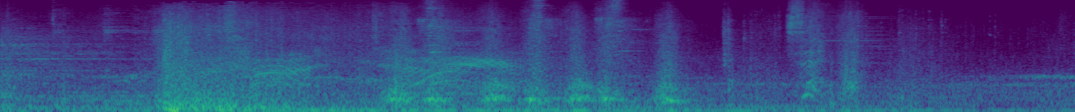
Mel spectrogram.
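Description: A sword clashes against an enemy.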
